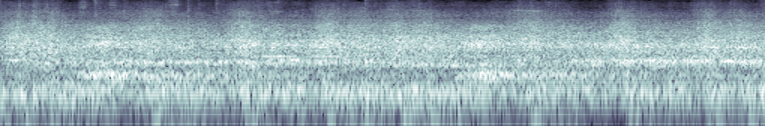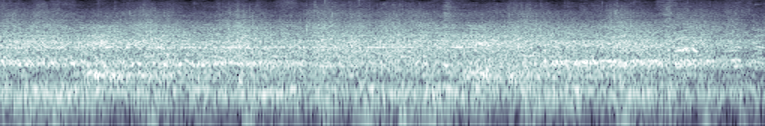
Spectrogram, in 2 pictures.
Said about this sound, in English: Because Grimsby is a big fishing town, big oyster town, and the fans actually have a chant. Fish, clap, clap, clap, fish. And if you don't believe me, here it is.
